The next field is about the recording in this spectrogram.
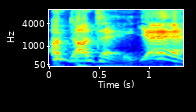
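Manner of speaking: horrible, loud put-on voice, pitch swinging wildly. Picturing a live action casting, doing a horrible Nicolas Cage impression. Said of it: "why that's my impression".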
